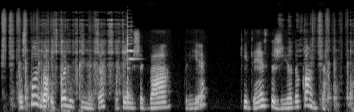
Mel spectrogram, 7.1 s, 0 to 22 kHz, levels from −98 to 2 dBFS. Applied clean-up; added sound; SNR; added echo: neural mask model RNNoise.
